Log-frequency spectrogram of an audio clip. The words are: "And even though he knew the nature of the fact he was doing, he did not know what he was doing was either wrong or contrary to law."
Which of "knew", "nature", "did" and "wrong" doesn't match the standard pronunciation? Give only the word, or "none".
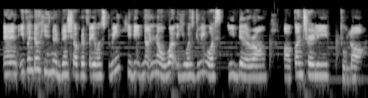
nature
